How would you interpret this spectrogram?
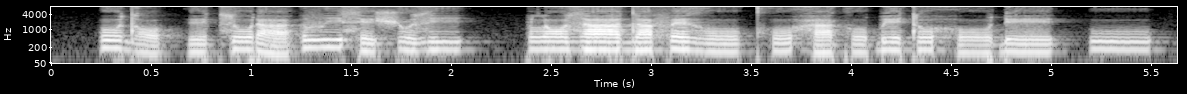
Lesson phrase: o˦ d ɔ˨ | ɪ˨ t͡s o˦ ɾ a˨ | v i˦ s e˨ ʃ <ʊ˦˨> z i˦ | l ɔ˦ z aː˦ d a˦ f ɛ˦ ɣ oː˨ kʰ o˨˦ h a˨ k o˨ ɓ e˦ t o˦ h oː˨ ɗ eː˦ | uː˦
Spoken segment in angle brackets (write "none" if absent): ʊ˦˨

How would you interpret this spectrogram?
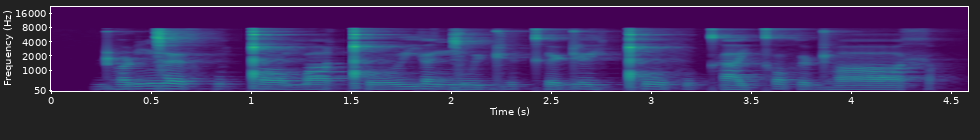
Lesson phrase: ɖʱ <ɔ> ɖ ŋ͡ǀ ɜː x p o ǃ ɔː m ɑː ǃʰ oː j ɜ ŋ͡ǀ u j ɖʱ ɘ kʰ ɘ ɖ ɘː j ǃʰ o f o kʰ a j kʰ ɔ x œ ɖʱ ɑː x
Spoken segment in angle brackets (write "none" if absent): ɔ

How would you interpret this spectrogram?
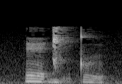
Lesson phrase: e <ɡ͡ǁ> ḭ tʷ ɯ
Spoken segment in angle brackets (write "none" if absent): ɡ͡ǁ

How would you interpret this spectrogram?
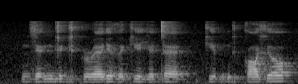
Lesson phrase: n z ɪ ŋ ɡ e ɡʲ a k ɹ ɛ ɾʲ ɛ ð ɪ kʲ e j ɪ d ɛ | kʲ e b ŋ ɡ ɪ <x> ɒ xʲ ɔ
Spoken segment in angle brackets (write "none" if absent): k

